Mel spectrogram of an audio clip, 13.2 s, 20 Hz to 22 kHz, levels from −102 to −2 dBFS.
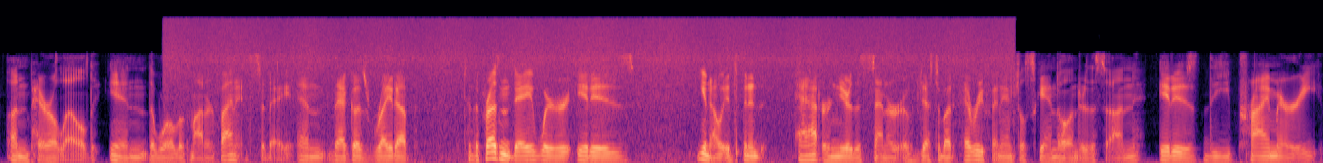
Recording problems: high frequencies cut off; noticeable; nothing above 5.5 kHz
hiss; loud; from 1.5 to 10 s; 10 dB below the speech

